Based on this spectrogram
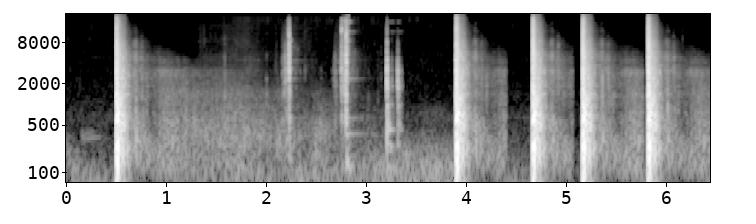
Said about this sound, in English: this is the first time this gun has been fired in a long time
